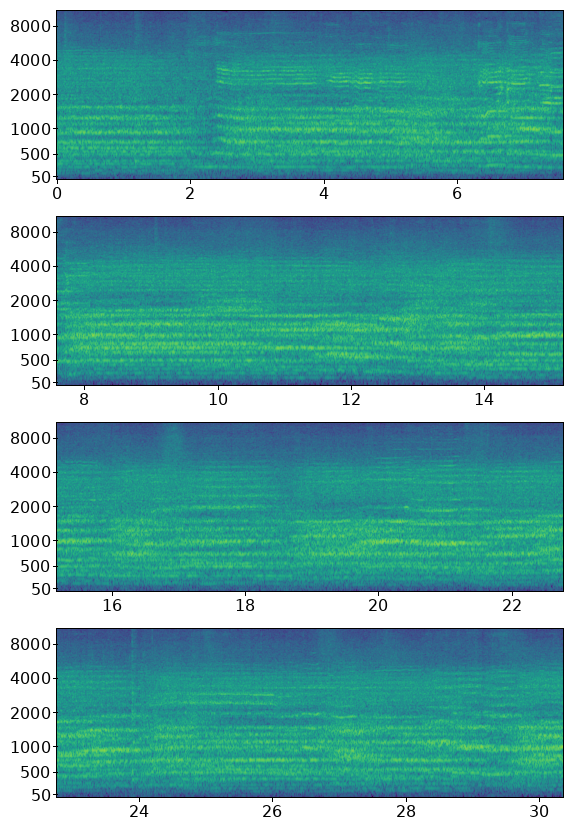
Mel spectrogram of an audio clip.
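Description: A large group of young voices singing a praise song together, continuously, with a short breath-like dip about two seconds in.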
